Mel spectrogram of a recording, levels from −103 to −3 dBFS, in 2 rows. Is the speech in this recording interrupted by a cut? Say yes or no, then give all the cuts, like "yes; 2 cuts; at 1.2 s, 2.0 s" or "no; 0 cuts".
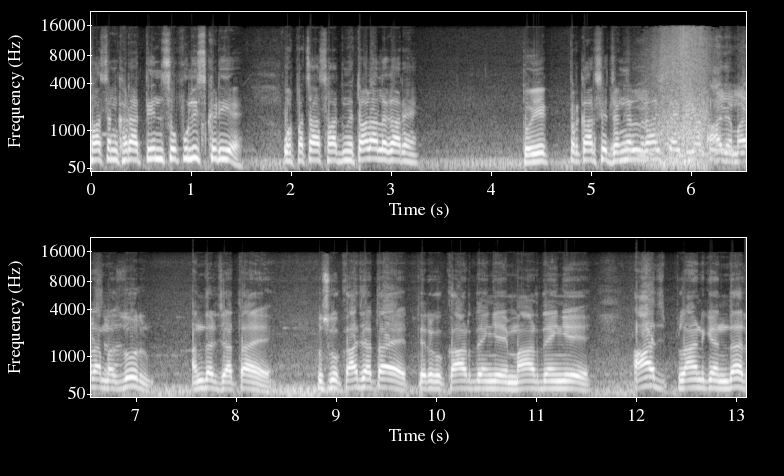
yes; 1 cut; at 6.1 s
